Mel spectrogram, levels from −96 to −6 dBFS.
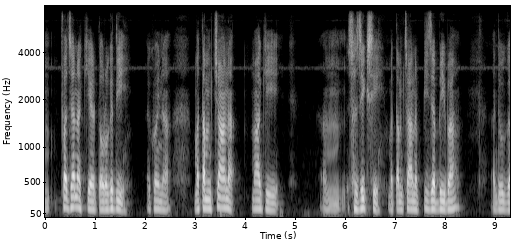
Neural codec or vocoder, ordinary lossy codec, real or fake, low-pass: none; none; real; 7.2 kHz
